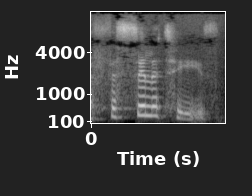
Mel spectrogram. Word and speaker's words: facilities: The next one, facilities. Facilities. This also is a, and the stress is here in the second syllable, facilities.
